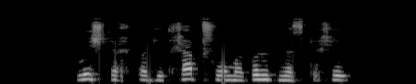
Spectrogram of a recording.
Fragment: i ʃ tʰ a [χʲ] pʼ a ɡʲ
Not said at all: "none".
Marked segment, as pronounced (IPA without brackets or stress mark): χʲ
